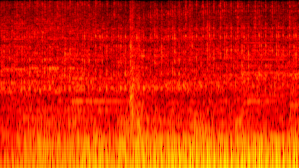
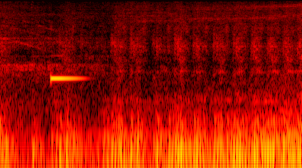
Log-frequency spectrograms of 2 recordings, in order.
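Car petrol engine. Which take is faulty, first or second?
second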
